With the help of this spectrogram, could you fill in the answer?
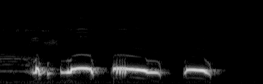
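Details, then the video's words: Spotted dove giving one full phrase in the 'hạp bổi' voice style, used to rouse decoy doves during trapping: a stuttered opening, two long level-then-falling coos and a shorter closing coo, mellow and mid-pitched, with no background noise. "Cu đất giọng hạp Bổi, Cu Gáy gây ức chế, tiếng cu dùng mở khi đi bẩy, cu gáy giọng chuẩn, cu đất gáy"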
